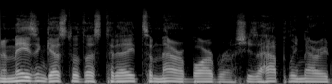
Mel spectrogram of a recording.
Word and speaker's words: Tamrah: And Tamrah, 2 syllables. Tamrah.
